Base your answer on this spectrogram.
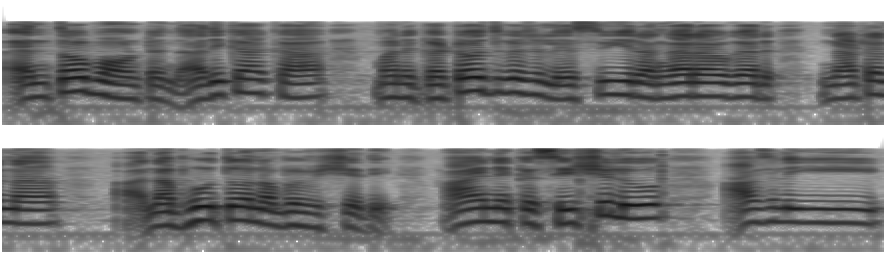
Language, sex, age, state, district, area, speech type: Telugu, female, 45-60, Andhra Pradesh, Krishna, rural, spontaneous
